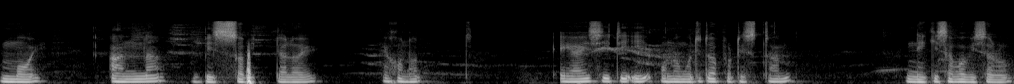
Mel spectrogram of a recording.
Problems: background conversations at intervals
